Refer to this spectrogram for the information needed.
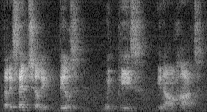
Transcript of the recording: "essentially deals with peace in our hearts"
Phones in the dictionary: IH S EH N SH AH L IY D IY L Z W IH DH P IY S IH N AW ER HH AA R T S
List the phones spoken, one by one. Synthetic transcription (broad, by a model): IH S EH N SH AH L IY D IY L Z W IH DH P IY S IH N AW ER HH AA R T S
